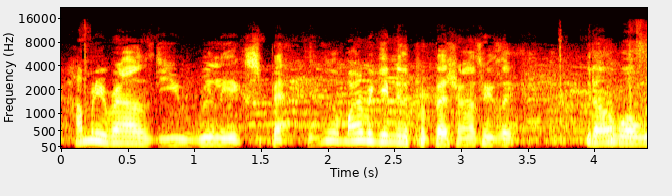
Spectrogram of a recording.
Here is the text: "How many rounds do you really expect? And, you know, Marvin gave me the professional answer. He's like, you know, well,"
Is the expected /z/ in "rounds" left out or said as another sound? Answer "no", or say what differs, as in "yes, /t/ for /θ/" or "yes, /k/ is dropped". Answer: no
